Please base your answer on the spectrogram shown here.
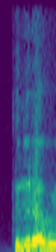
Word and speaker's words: GNU: 그룹이 결성돼요.이 GNU 프로젝트 이름이 GNU고 근누라고 읽어요.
